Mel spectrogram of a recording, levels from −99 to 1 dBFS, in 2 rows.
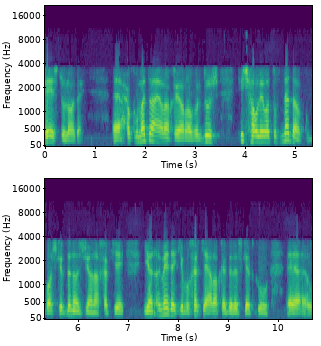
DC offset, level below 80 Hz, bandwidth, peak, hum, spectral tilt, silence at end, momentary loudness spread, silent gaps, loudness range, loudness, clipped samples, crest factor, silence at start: under 0.1%; -66 dBFS; 5 kHz; 0 dBFS; none; -7.5 dB/octave; 0 s; 8 LU; none; 1 LU; -18 LUFS; under 0.1%; 16 dB; 0 s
